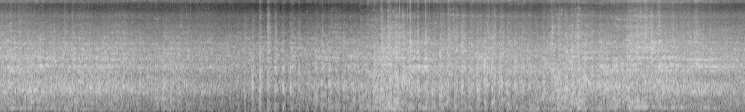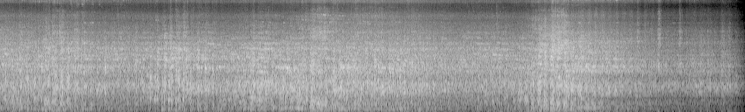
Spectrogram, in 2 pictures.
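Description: Indian Railways express train passing at high speed over a small rail bridge: a continuous rumble and rapid clatter of wheels over the rail joints, dying away near the end.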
